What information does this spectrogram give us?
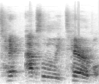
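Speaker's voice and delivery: ordinary talk, nothing marked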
